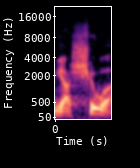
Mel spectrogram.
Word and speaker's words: Yeshua: Jesus Jesus call him Yeshua because that's how you pronounce his name in Hebrew and all of these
